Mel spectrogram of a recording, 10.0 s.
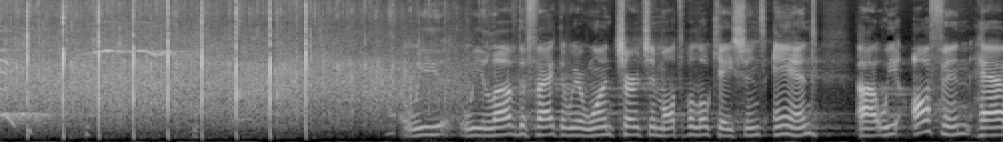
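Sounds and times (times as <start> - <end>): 
audience applause: 0.0 - 4.9
speech: 4.1 - 10.0.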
